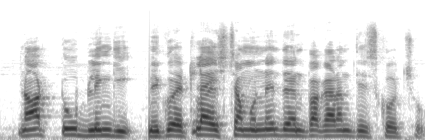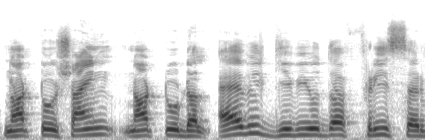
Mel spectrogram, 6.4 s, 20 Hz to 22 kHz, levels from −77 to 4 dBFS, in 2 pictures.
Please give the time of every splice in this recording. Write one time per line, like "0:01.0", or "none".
0:01.0
0:03.1
0:04.8

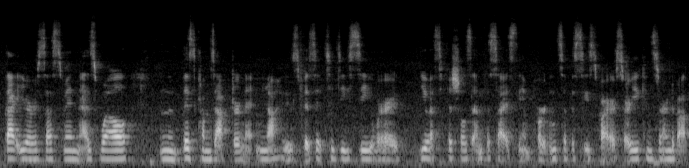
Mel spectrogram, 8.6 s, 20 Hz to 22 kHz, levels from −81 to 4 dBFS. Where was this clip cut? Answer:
none

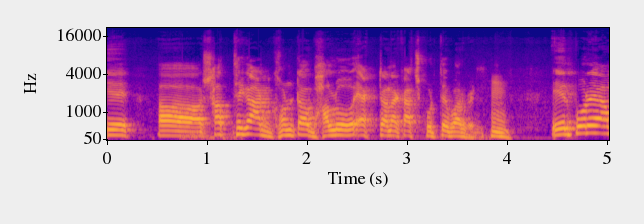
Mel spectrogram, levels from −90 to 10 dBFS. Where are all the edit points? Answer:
none

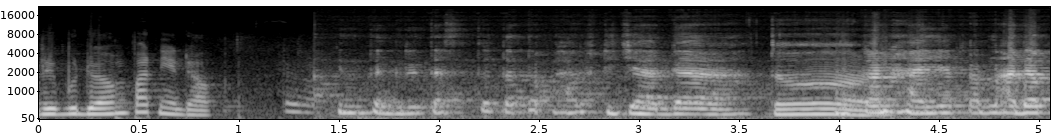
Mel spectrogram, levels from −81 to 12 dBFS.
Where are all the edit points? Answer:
0:01.4

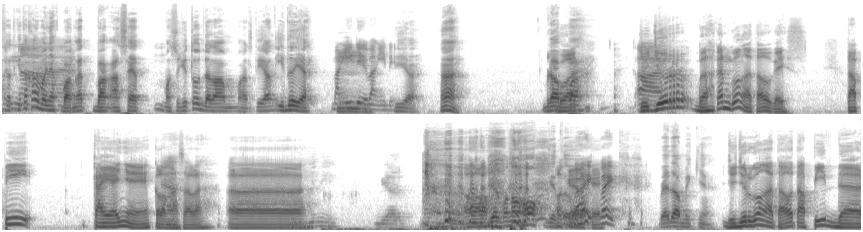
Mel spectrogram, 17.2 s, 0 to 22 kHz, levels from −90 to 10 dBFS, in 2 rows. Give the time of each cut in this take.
none

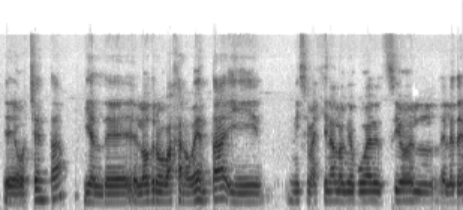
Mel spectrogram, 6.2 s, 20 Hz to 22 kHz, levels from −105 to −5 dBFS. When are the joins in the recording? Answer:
0:01.0

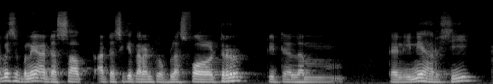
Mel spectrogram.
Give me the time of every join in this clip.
0:03.8

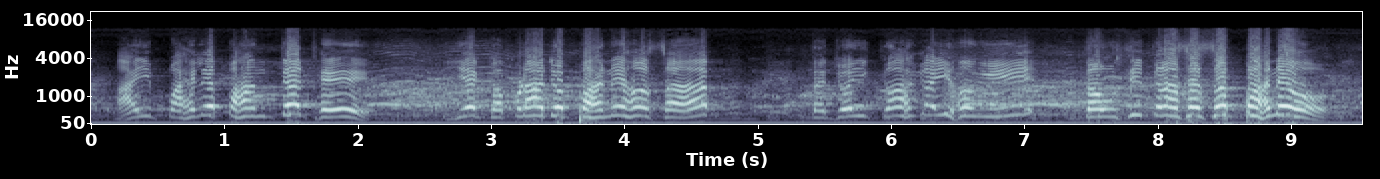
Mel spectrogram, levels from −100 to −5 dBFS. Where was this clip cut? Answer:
none

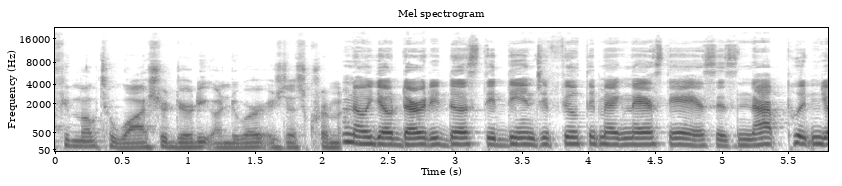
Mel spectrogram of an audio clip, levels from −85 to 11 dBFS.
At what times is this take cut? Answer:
0:02.2

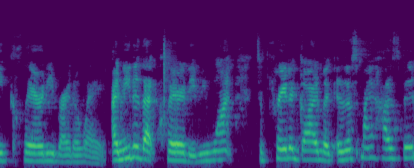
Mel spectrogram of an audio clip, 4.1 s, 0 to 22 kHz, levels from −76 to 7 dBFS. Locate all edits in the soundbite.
0:01.1

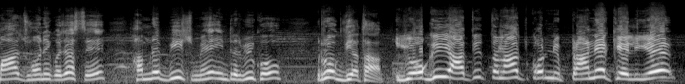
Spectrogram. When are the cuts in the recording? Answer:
0:03.9

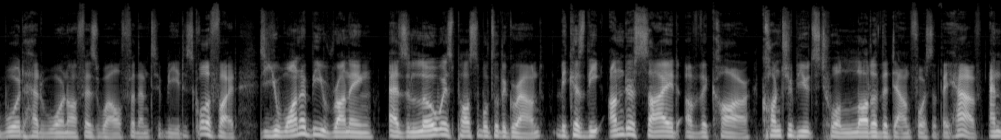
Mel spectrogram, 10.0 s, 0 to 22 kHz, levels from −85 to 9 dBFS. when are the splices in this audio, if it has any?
0:02.6

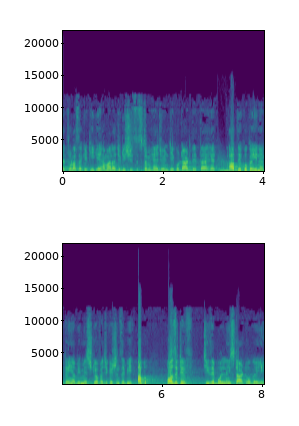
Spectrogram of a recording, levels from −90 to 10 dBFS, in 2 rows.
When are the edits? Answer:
0:03.2

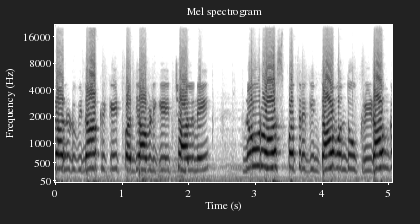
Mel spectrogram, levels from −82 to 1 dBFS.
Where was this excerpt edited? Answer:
none

